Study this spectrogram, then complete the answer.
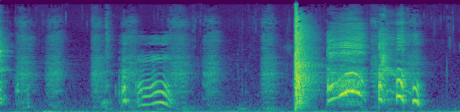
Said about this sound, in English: Yes! Slap me in the face again if you want to.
